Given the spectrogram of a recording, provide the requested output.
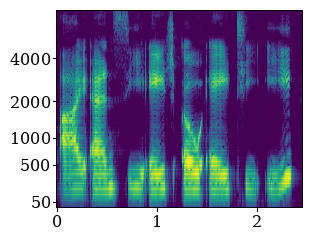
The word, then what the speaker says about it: inchoate: It is spelled Inchoate. And it's now I'm gonna butcher the pronunciation. Inchoate. Inchoate. It's called inchoate.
